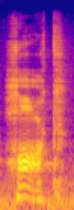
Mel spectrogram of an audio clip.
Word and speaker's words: Haack: My final takeaway was Hawk, more like Hack. It's a play on words because Matt Hawk's name is spelled H-A-A-C-K.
